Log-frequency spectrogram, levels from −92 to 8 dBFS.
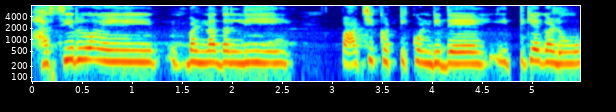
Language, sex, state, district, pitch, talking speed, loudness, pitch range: Kannada, female, Karnataka, Belgaum, 255 Hz, 65 wpm, -16 LUFS, 240-270 Hz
